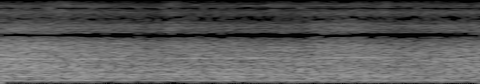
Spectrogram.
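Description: Stage-automation stair trolley's lift drive running steadily as the stair unit moves up, a continuous even mechanical hum with a low drone.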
